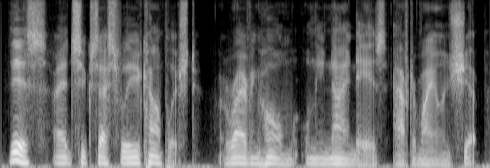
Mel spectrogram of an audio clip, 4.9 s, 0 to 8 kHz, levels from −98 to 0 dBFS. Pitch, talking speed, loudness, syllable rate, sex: 90 Hz, 170 wpm, -20 LUFS, 5.5 syllables/s, male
